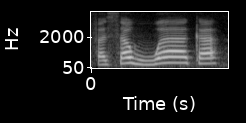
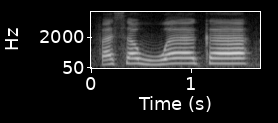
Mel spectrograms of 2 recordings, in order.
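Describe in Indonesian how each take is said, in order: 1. Semua vokal dibaca pendek dan rata. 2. Vokal dipanjangkan panjang.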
